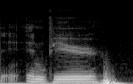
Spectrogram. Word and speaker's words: Nvu: view site and uh it's pronounced in view here's some of the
